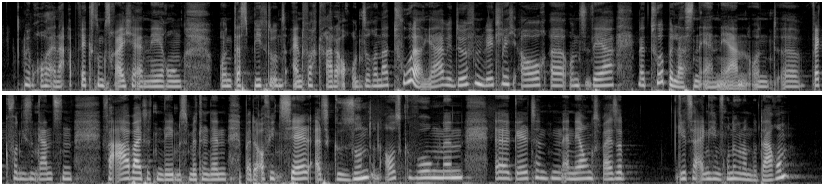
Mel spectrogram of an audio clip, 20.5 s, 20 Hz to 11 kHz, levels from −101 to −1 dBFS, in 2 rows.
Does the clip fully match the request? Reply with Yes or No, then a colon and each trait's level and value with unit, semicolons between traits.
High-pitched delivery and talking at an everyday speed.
Yes: high, 225 Hz; average, 150 wpm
